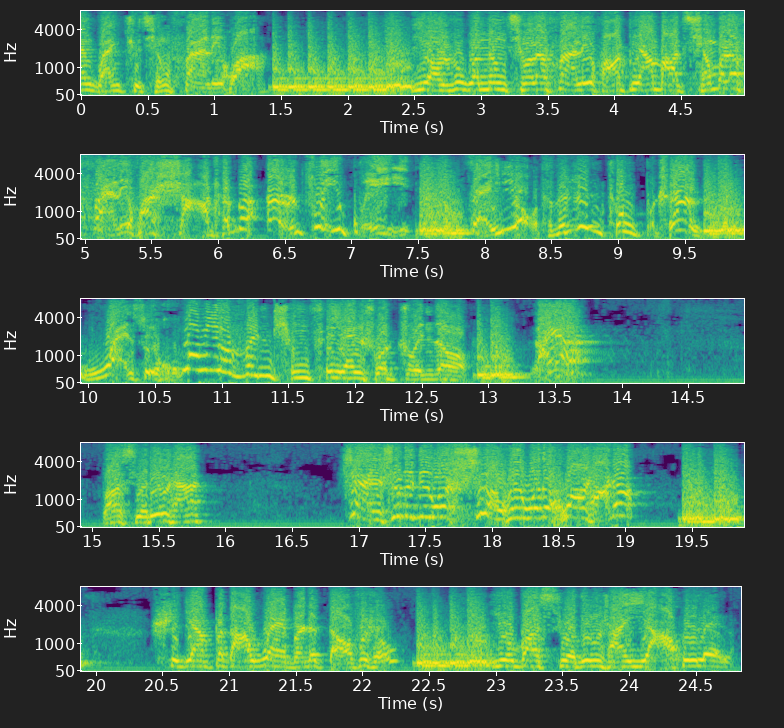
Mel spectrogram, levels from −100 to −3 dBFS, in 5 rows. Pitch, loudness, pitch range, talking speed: 220 Hz, -6 LUFS, 195-315 Hz, 210 characters per minute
